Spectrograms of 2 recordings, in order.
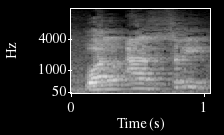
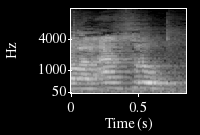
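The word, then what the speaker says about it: والعصر: Wal asri dibacanya wal asri majrur, nggak boleh dibaca wal asru doma, nggak boleh dibaca wal asro, karena wawunya di sini wawu kosam, wawu sumpah.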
